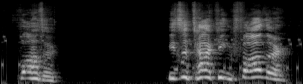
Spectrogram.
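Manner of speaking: put-on high, loud, terrified cry in a child's voice.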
